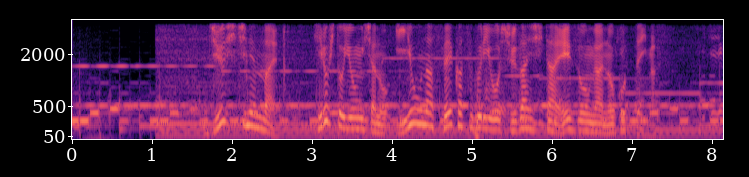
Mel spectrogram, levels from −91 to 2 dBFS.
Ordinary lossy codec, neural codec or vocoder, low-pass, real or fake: none; none; 3.6 kHz; real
